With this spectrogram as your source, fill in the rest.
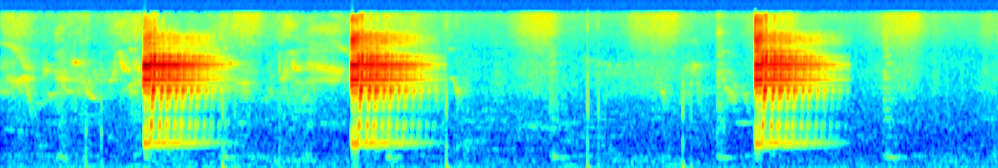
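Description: Short bright chimes ring out as menu choices are made.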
